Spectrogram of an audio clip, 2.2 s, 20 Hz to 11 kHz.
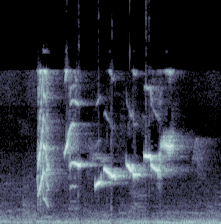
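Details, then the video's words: Short Oriental magpie-robin phrase for training captive birds: one harsh scratchy note, then a quick series of sweet rising and falling whistles. "PANCINGAN SUARA KACER GACOR untuk latihan‼️100% ampuh bikin KACER NARUNG BUKA EKOR DIGANTANGAN"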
